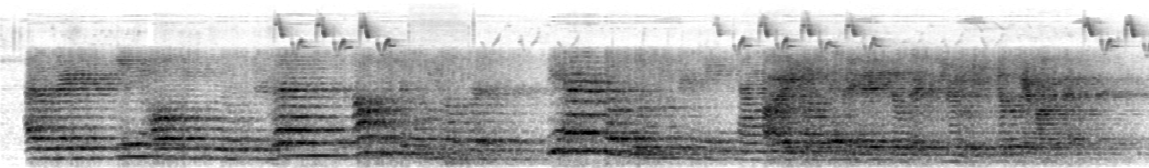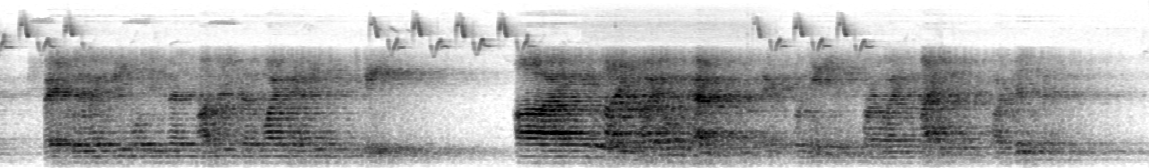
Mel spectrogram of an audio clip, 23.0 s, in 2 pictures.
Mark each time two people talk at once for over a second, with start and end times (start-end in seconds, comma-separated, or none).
7.7-9.0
